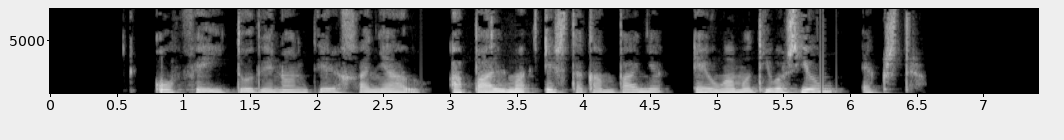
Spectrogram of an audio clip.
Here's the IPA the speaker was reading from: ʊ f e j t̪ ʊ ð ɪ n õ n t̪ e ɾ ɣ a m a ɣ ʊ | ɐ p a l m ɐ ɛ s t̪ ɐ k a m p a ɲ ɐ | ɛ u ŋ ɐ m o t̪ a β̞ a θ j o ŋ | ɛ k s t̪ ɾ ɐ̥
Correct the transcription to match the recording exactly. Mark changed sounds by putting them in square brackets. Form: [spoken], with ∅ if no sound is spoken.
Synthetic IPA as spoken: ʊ f e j t̪ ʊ ð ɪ n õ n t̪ e ɾ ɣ a [ɲ] a [ð] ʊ | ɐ p a l m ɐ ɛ s t̪ ɐ k a m p a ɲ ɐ | ɛ u ŋ ɐ m o t̪ [i] β̞ a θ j o ŋ | ɛ k s t̪ ɾ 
